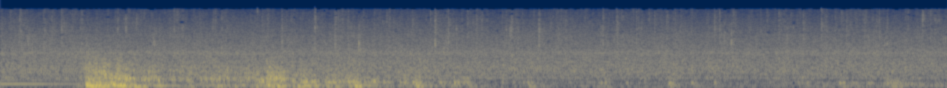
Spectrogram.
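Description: Thunder: a loud rumble breaks about a second in, rolls on with a second swell near three seconds, then fades. Steady rain hiss runs underneath.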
